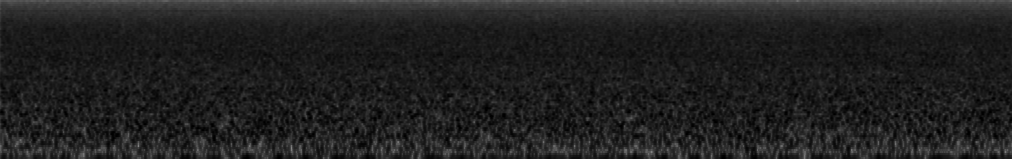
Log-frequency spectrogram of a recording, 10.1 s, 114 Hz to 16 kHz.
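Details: 1992 Casablanca Delta II four-blade ceiling fan on low speed: soft, even rush of air with a faint steady low hum, no ticks or wobble, running smoothly.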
